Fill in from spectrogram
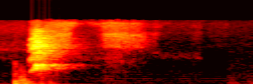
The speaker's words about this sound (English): You were brought in here to stop barking.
